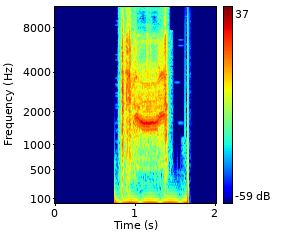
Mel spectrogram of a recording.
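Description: A camera shutter sound effect: one short burst of just under a second, with a sharp click at its end.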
